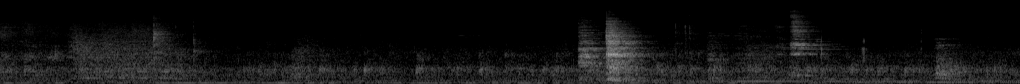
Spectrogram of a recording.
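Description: Faint rubbing of a sugar-and-coffee scrub on a lemon piece against facial skin, with a few short scratchy noises, the loudest about six seconds in.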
